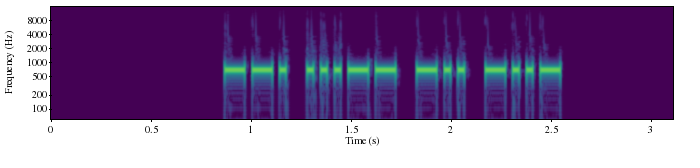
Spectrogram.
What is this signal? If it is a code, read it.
Morse code, heard as a keyed tone, about 36 wpm, 690 Hz. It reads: G3DX
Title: DXCC-100 Call Signs - 4 Characters - Repeated 2x - 35wpm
